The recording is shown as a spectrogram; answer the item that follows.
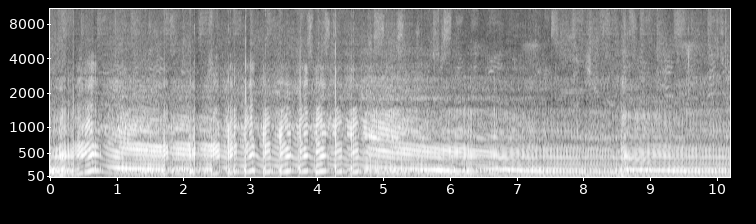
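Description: Snowmobile engine revving, blipped up and down several times a second in the middle, then winding down to a steady lower speed near the end: the rider working the throttle of a sled stuck in snow.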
